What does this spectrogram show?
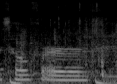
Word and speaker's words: Telfar: baby we're talking about telfer okay so far tell fur have you want to pronounce it is her love her so this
